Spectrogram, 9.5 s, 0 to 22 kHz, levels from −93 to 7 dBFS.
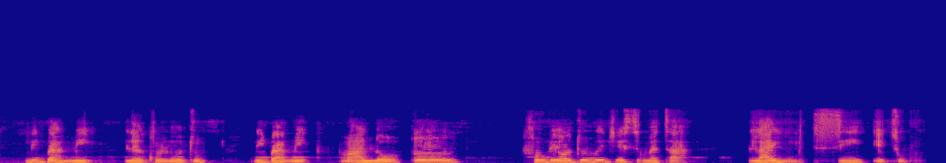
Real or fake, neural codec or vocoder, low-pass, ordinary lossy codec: real; none; 7.2 kHz; none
